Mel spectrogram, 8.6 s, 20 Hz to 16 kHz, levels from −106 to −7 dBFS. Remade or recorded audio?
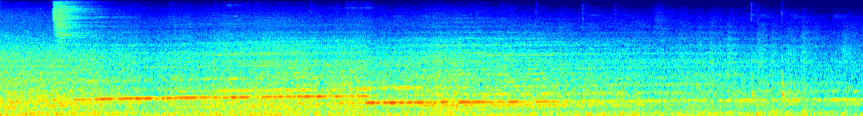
recorded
